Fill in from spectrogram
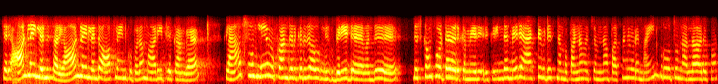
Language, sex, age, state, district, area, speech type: Tamil, female, 30-45, Tamil Nadu, Salem, rural, conversation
